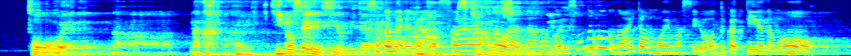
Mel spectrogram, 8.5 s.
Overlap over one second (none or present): present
